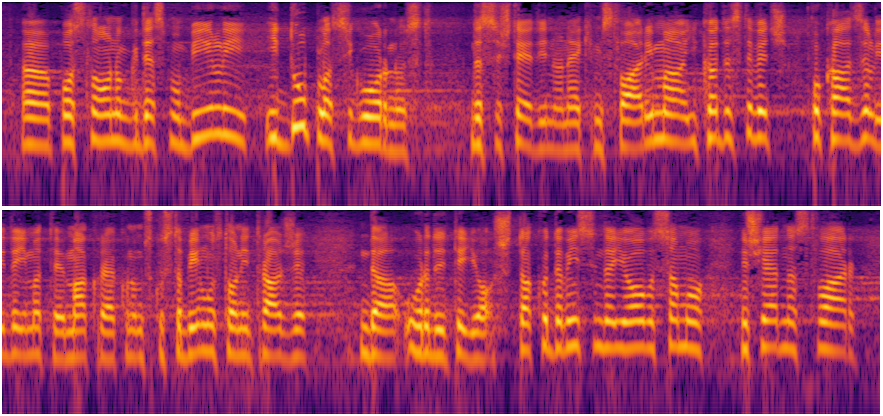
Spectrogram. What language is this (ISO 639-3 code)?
srp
